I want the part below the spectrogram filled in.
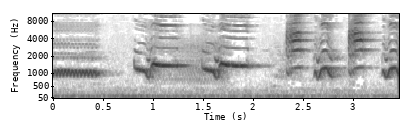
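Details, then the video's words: Black-throated laughingthrush (Garrulax chinensis) with a level whistle, warbled overtone-rich phrases, then loud harsh rasping bursts alternating with short upslurred whistles; steady low hum throughout. "Black-throated laughingthrush (Garrulax chinensis): Funny Sounds And Funny Dances"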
